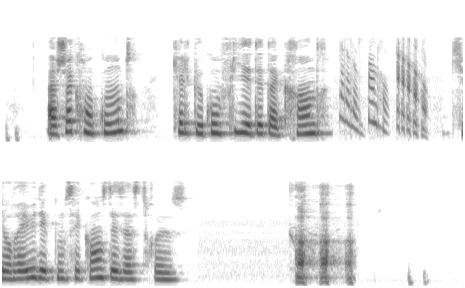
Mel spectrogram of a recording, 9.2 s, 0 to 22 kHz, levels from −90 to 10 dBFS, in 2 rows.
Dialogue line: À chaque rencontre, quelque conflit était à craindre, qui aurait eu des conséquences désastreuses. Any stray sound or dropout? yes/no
yes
